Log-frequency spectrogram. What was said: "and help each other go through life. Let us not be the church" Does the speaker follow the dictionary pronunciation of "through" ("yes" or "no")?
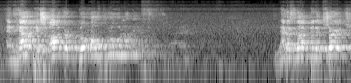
yes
